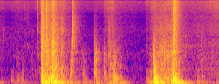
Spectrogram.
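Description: A drawer in a craft room opening and closing, two heavy wooden thunks with a short slide between them, close and loud with silence around.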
